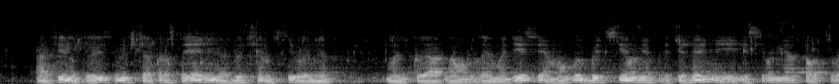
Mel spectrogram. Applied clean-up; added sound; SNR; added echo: neural separator model SepFormer DNS4.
